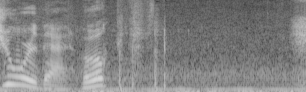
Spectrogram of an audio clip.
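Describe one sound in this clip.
A man speaks in a theatrical, sneering voice.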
